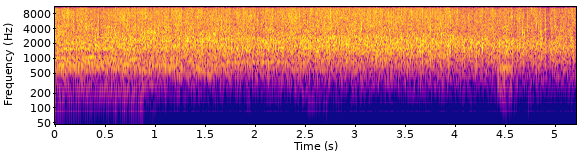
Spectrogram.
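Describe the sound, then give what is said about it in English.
Steady, loud applause from an audience after a song, a dense wash of many hands clapping continuously for several seconds, with a brief low hum at the start. “It was one clap to the rhythm of another.”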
